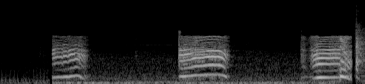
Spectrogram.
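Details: Domestic cat giving three short harmonic meows, each about half a second long and spaced roughly a second apart, over a quiet indoor background with a sharp click at the end.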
